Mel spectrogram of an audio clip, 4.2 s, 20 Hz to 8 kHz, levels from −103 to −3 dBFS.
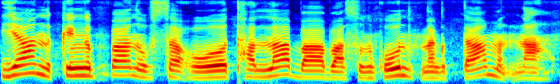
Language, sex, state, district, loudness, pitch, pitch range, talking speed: Garo, female, Meghalaya, South Garo Hills, -14 LUFS, 200 Hz, 175-240 Hz, 130 wpm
